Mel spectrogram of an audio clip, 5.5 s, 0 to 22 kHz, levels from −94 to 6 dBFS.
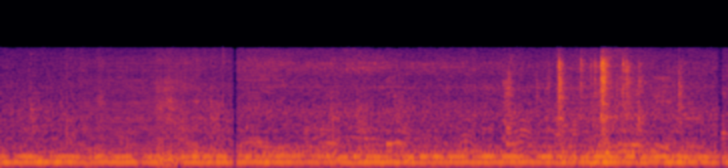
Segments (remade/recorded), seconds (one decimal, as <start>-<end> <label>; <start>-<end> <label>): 0.0-0.6 recorded; 0.6-1.5 remade; 1.5-5.5 recorded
